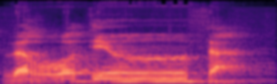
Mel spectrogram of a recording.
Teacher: Diikhfakan dua harakat, dzarratin. Jadi n-nya jangan kedengeran n.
